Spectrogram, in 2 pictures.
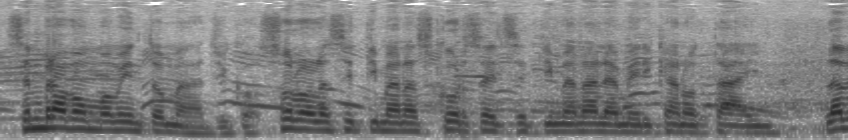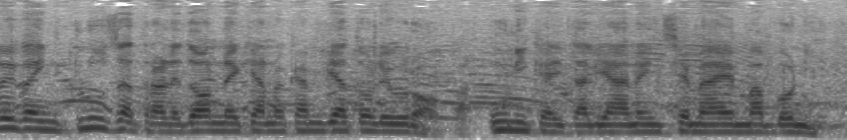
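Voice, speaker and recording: A man's voice: mid-range voice, quick pace, hardly any pauses. Male news reporter on a noisy old tape. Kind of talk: scripted TV report narration.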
